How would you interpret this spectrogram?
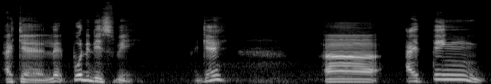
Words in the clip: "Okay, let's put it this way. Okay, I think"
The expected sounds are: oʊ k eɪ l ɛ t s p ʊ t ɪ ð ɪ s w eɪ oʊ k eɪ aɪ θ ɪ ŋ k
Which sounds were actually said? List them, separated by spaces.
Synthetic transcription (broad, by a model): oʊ k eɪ l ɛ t p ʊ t ɪ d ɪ s w eɪ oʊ k eɪ aɪ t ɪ ŋ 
